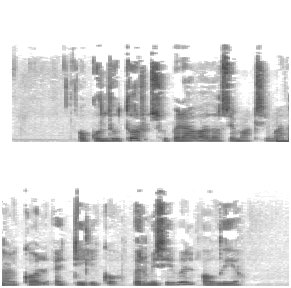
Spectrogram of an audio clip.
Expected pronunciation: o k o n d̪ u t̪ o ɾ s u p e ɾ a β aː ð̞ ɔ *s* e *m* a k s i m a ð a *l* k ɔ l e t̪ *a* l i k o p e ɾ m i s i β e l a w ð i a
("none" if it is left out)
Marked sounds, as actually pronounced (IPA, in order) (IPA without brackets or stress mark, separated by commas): s, m, l, i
